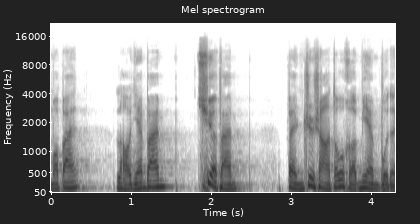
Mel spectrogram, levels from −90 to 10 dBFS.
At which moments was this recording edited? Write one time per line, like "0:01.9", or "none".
0:01.7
